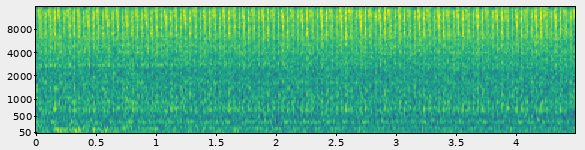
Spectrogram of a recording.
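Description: A 2007 Volkswagen Passat B6 engine idles right after an oil change, giving a steady, close, even mechanical hum with a fine ticking texture throughout, with no voices.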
